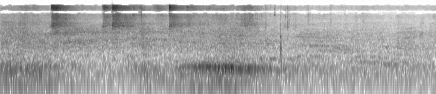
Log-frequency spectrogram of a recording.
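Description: Ambient noise of a large airport terminal hall: a steady low rumble with indistinct background voices. The rumble swells to its loudest about two seconds in.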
